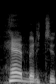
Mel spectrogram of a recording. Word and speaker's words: Herbert: Hoje ele conversou com a gente também no CT do Jardim Olina e já deixou claro que a pronúncia é Herbert do nome dele.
